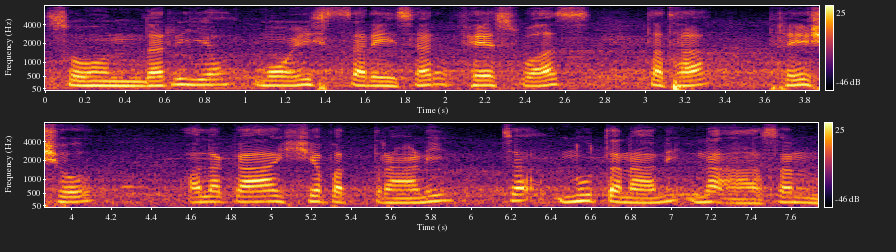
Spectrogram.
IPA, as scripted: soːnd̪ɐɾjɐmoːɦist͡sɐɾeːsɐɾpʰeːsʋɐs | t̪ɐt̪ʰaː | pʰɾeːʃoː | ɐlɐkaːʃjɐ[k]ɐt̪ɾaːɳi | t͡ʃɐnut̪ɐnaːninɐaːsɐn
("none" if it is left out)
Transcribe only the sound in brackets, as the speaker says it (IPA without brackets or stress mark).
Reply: p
